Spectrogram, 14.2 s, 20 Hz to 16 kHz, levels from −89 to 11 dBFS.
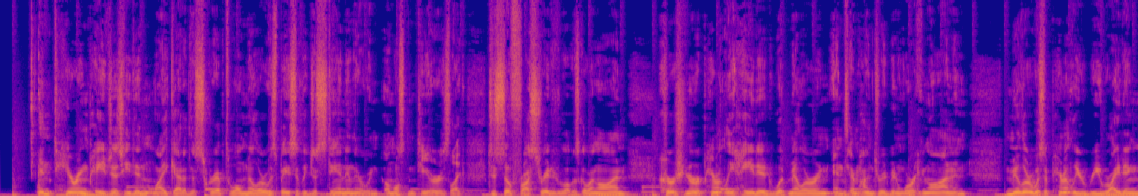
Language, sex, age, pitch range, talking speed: English, male, 30-49, 100-115 Hz, 200 wpm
